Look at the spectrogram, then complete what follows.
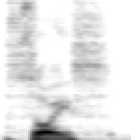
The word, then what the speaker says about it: Seuss: though i do have two bits of information uh dr seuss pronounced at his name soyuz but he gave up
